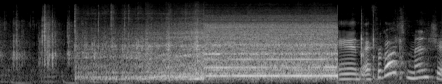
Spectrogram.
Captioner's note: blender whirring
